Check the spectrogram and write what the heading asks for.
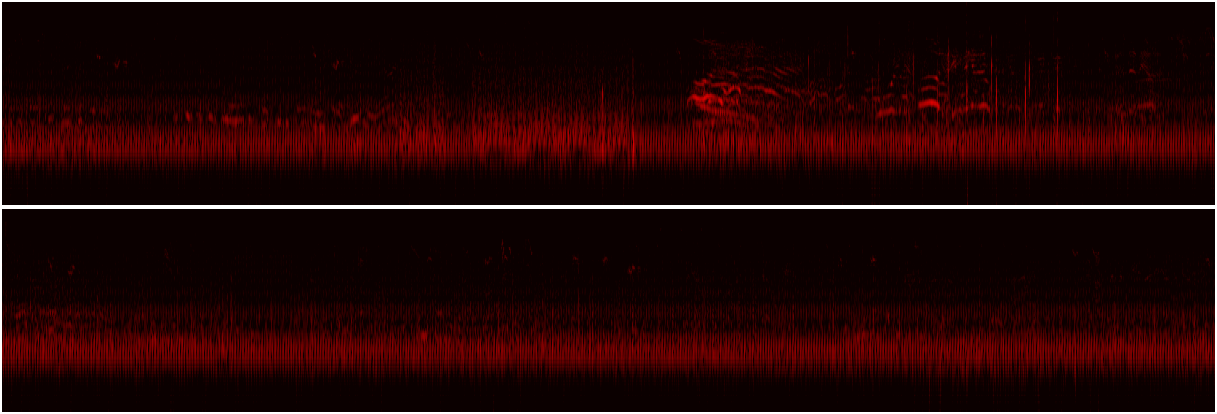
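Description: Cricket players shouting on the field about nine seconds in, over a steady mechanical drone, with a few sharp clicks a few seconds later.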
